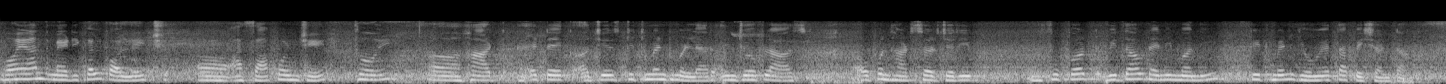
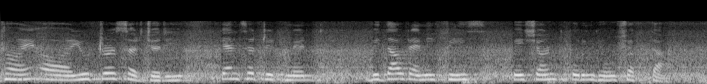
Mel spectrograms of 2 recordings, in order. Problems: constant background noise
